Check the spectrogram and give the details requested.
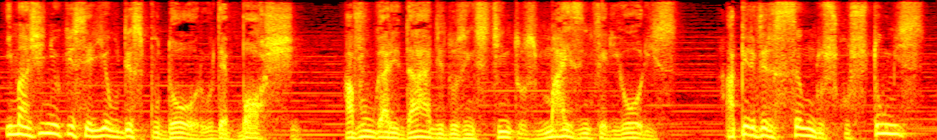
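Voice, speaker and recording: A man's voice: fairly low pitch, big pitch swings, slow pace, a little mellow, heavily acted. A man playing a solemn spirit narrator confiding a grim tale, in a theatrical audio drama manner. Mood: grave disgust. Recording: dull audio with clear background music.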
